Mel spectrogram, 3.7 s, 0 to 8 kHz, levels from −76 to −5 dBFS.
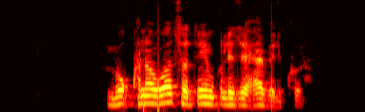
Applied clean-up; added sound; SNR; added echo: none; none; none; none.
